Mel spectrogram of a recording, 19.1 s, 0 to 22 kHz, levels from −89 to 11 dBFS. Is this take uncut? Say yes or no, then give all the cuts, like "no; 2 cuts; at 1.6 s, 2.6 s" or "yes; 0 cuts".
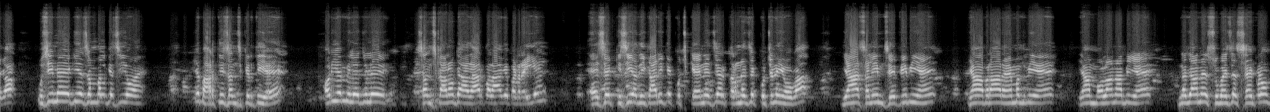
yes; 0 cuts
